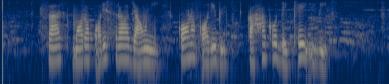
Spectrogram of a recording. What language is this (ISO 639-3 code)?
ori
